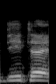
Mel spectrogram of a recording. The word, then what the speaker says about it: Dieter: And Dieter, my first name Dieter, is like Peter, only with a D at the beginning.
